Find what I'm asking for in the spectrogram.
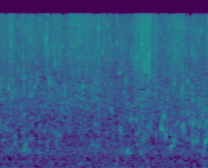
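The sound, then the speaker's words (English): A steady, fairly quiet wash of running creek water with small bubbly trickles and gurgles popping through, continuous, with no voices. “Time to collect the tape from the creek.”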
